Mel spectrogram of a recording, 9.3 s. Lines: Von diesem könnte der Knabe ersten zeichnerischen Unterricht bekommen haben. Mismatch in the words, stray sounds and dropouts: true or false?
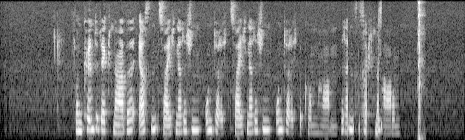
true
